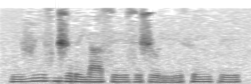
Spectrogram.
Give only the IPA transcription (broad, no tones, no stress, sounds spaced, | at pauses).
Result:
i v iː z d͡ʒ y ɾ y j a s yː z y ʃ ɭ yː θ iː p y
